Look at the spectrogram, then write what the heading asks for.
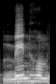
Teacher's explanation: منہم کے اندر اظہار حلقی نون ساکن کے بعد حروف حلقی میں سے ہا ہے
